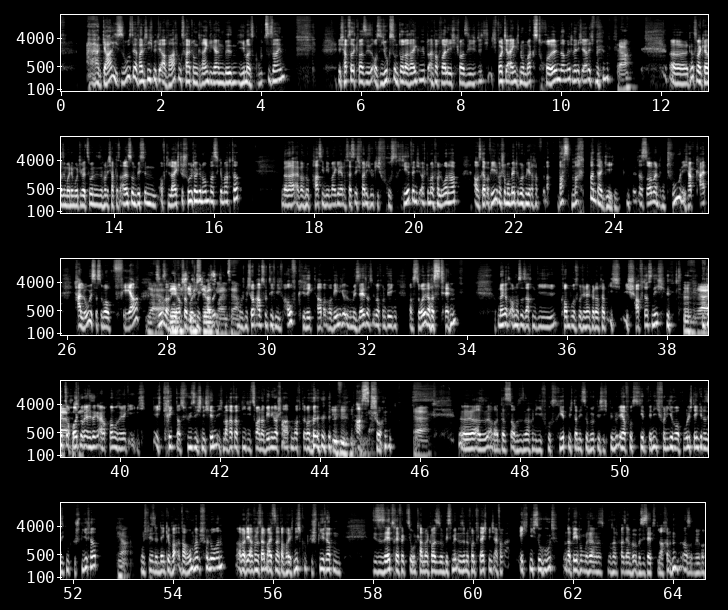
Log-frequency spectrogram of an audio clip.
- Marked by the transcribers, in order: chuckle; laughing while speaking: "soll das denn?"; chuckle; chuckle; laughing while speaking: "schon"; unintelligible speech; chuckle
- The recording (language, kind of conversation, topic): German, podcast, Was hat dich zuletzt beim Lernen richtig begeistert?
